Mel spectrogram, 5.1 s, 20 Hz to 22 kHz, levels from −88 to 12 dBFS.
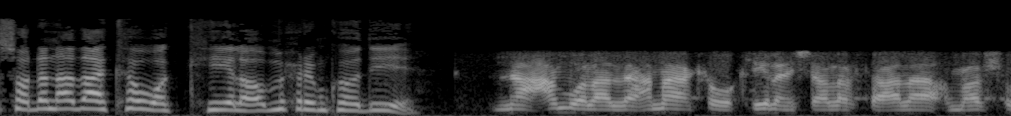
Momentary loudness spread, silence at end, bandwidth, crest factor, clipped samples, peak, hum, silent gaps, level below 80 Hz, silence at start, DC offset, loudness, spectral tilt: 7 LU; 0 s; 11.5 kHz; 18 dB; under 0.1%; -12 dBFS; none; none; -74 dBFS; 0 s; under 0.1%; -29 LUFS; -4 dB/octave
